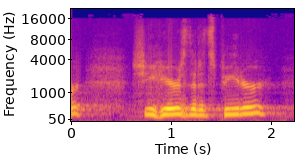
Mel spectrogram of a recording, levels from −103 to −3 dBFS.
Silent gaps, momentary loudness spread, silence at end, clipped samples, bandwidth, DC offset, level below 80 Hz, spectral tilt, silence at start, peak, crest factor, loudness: none; 13 LU; 0.3 s; under 0.1%; 16.5 kHz; under 0.1%; -60 dBFS; -7 dB/octave; 0 s; 0 dBFS; 16 dB; -16 LUFS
